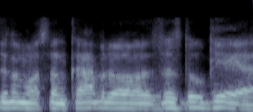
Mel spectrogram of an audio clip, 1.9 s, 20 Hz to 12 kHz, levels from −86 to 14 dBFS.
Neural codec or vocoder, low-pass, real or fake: codec, 16 kHz, 2 kbps, FreqCodec, smaller model; 7.2 kHz; fake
